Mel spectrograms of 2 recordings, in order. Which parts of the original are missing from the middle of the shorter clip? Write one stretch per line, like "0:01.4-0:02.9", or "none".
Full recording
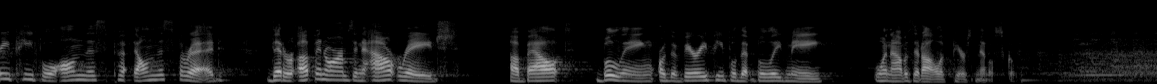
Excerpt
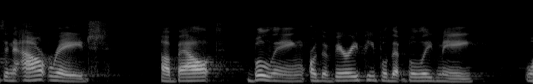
none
